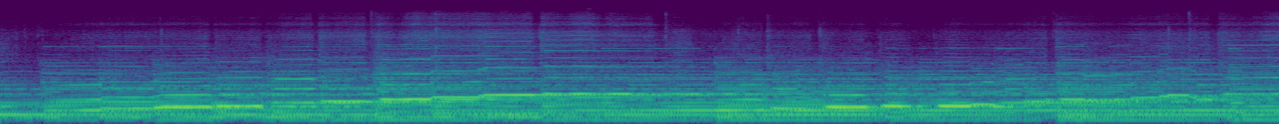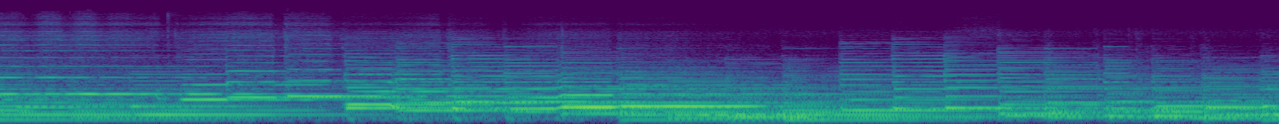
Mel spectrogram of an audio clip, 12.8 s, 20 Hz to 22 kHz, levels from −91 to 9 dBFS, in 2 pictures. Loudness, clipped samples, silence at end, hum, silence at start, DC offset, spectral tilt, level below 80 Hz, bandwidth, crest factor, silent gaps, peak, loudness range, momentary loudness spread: -19 LUFS; under 0.1%; 0 s; none; 0 s; under 0.1%; -7.5 dB/octave; -72 dBFS; 11.5 kHz; 14 dB; none; -6 dBFS; 3 LU; 8 LU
